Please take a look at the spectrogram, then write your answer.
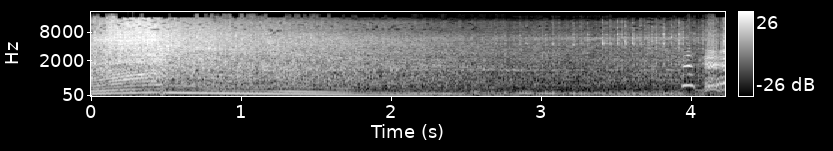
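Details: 1956 VW Beetle flat-four with brand new Solex carburetor, after valve readjustment to 0.006in: crisp throttle blip, revs falling smoothly to steady even idle, no misses or knocks; normal revving.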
